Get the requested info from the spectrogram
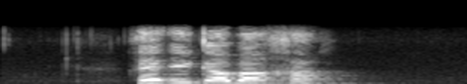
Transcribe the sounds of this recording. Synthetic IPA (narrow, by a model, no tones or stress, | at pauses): ɣɛʔɪkʼabaɣa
